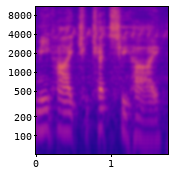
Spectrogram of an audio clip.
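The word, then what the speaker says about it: Csikszentmihalyi: a vocation a gentleman by the name of me hi chick Etsy hi instead of going into the length of how to pronounce that and that is how you pronounce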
